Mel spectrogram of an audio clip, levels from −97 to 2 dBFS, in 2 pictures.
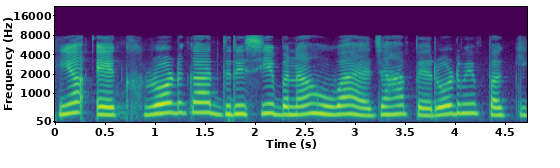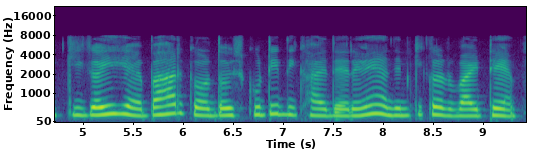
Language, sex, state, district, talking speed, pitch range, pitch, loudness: Hindi, female, Jharkhand, Ranchi, 180 wpm, 245-295 Hz, 270 Hz, -16 LUFS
